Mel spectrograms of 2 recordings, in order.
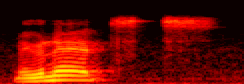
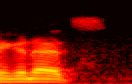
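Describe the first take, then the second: First: Higher, sharp call to the group. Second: Said in the usual way. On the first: Acted. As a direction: call "Migonettes" out as a summons. Nurse calls out to the Migonettes.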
